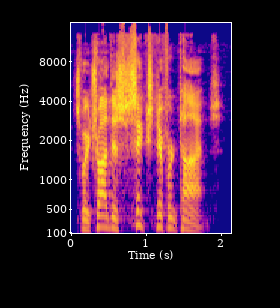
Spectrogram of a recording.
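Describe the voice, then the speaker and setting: Male preacher, slightly high and very bright voice, chatty storytelling sermon, quizzes the congregation. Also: expressive, normal speed. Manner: chatty, asks the listeners questions.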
